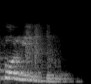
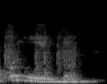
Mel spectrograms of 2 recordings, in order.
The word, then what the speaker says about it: poliedro: O que é um polídero? Um poliedro, na verdade, né? A pronúncia correta é poliedro. Mas eu já vi professor de matemática falar polídero. Mas é poliedro, certo?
